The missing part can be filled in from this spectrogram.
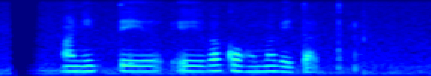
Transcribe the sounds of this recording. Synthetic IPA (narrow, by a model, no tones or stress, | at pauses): anit̪ːeeːʋakoɦoməʋet̪at̪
